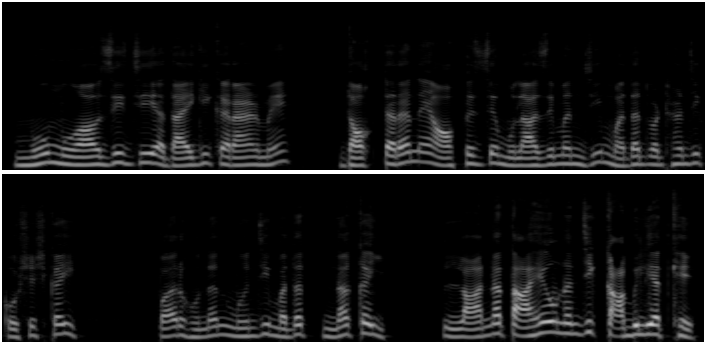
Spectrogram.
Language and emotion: Sindhi, disgusted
